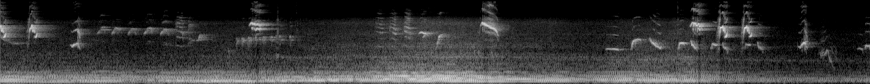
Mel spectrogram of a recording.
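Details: Oriental magpie-robin worked up by hearing other birds: clusters of high whistled and buzzy notes with a pause in the middle, over a low murmur that may be traffic.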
